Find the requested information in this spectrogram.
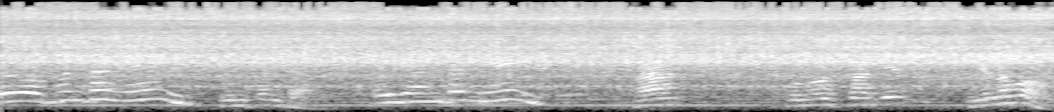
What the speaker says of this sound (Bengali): চলো আলু ভাজাটা রান্না হয়ে যাক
